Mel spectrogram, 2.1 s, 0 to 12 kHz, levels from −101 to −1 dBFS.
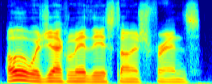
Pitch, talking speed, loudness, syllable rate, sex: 125 Hz, 140 wpm, -18 LUFS, 6.3 syllables/s, male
